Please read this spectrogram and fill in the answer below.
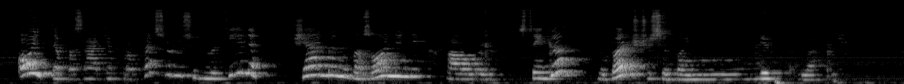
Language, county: Lithuanian, Vilnius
